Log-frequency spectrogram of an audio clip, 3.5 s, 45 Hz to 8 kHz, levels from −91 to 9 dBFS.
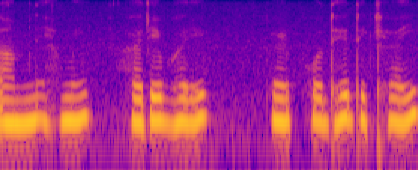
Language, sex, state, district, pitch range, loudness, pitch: Hindi, female, Uttar Pradesh, Jalaun, 195-210 Hz, -14 LUFS, 200 Hz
